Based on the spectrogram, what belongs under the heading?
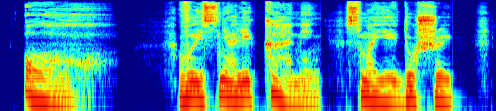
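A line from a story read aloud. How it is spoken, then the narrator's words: Languid sigh. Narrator (Russian): томно вздохнула Мириам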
